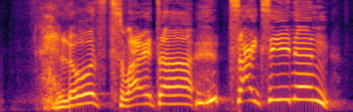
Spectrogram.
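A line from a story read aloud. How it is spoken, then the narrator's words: Loud shout. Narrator (German): rief laut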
